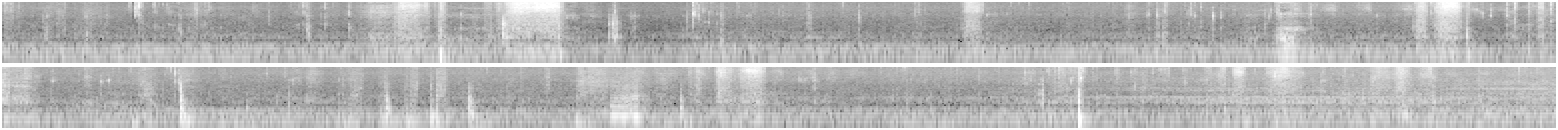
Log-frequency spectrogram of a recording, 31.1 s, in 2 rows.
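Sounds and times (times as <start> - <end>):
person biting and chewing: 1.1 - 2.2.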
